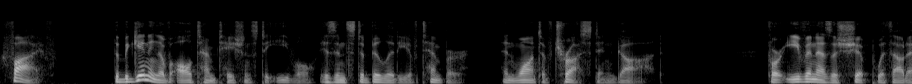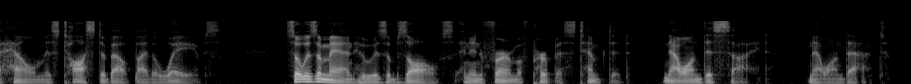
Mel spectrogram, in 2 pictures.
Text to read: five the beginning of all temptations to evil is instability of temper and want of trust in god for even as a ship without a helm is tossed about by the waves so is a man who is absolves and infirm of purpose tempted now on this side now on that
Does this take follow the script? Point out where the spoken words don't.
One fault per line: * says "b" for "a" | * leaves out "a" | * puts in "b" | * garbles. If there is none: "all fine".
all fine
